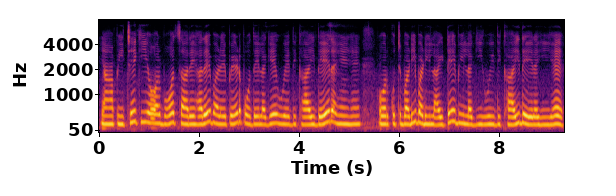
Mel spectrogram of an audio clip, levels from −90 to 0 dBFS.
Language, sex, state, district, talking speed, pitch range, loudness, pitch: Hindi, female, Rajasthan, Jaipur, 180 wpm, 210-235 Hz, -13 LUFS, 220 Hz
